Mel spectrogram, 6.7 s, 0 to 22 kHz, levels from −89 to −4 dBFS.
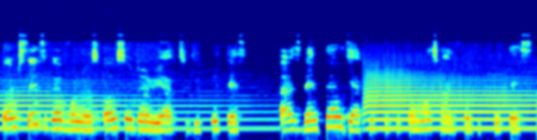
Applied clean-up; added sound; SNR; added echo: none; Trumpet; 6 dB; none.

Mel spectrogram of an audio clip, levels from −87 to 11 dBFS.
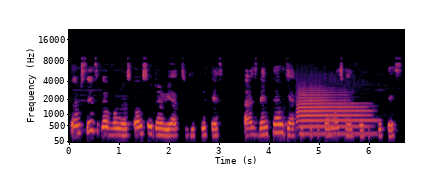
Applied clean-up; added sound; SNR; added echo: classical method Wiener filter.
